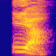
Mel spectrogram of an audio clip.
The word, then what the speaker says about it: ihr: আবার এখানে ইয়া, ইয়া, এইচটা কি এইচ এর মতো উচ্চারণ আছে, তাই না? তো এটা এরকম এক্সেপশন, একটু মনে রাখেন।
